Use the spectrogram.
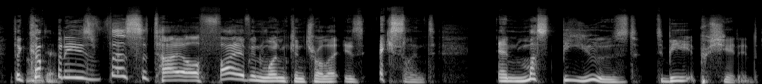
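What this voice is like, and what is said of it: Radio DJ voice. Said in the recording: “I'm going into DJ voice for some reason ... A whole different voice.”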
